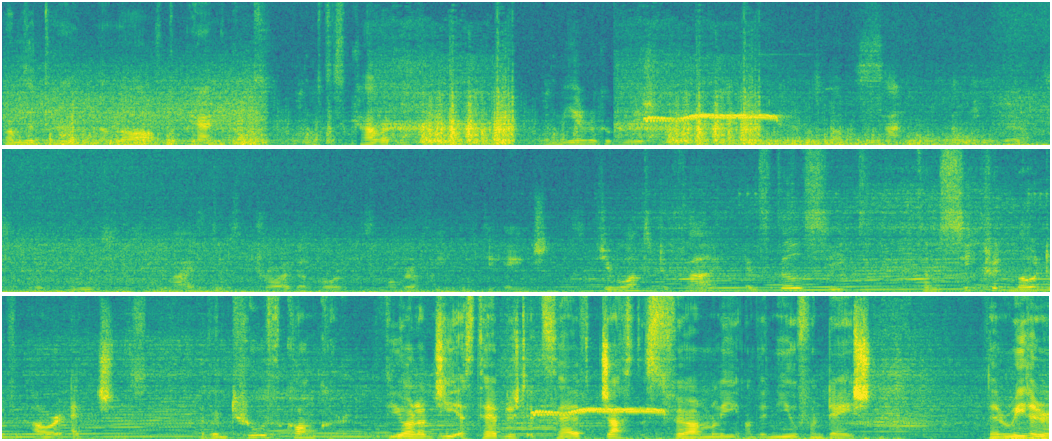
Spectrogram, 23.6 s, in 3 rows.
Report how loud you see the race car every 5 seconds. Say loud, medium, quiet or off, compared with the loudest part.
off, off, loud, loud, medium.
